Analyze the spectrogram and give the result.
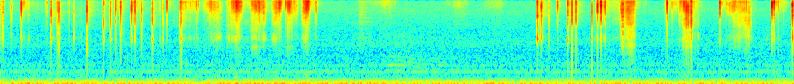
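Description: Long acrylic nails tap and scratch a small, hollow, maroon glazed ceramic jar with a textured weave pattern and a knobbed lid. Rapid bright clicks and scratchy, crisp bursts play over a steady low hum, with a quieter stretch in the middle before the tapping resumes.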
